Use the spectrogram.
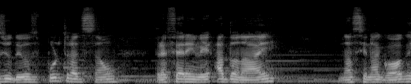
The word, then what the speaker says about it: Adonai: É um som longo, Adonai.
